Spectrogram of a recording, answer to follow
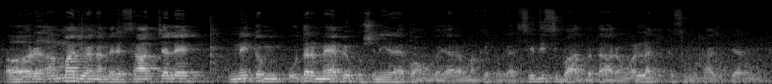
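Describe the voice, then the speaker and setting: A man's voice: fairly low pitch, little pitch movement, a little fast, slight background noise. A young man from Pakistan speaking with a tinge, vlogging casually to camera in an earnest, pleading way. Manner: earnest, pleading, repeats "okay?" tags. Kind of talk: casual vlog talk to camera.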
